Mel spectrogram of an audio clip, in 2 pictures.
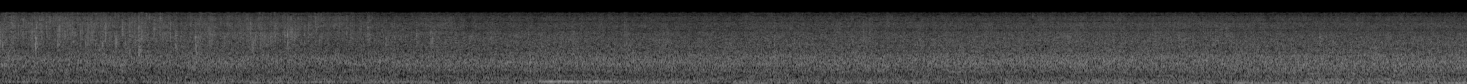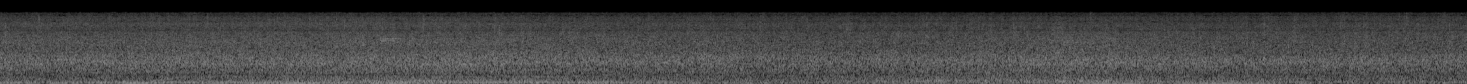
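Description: Heavy rain pouring steadily onto paved ground and roofs: an even, unbroken hiss.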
